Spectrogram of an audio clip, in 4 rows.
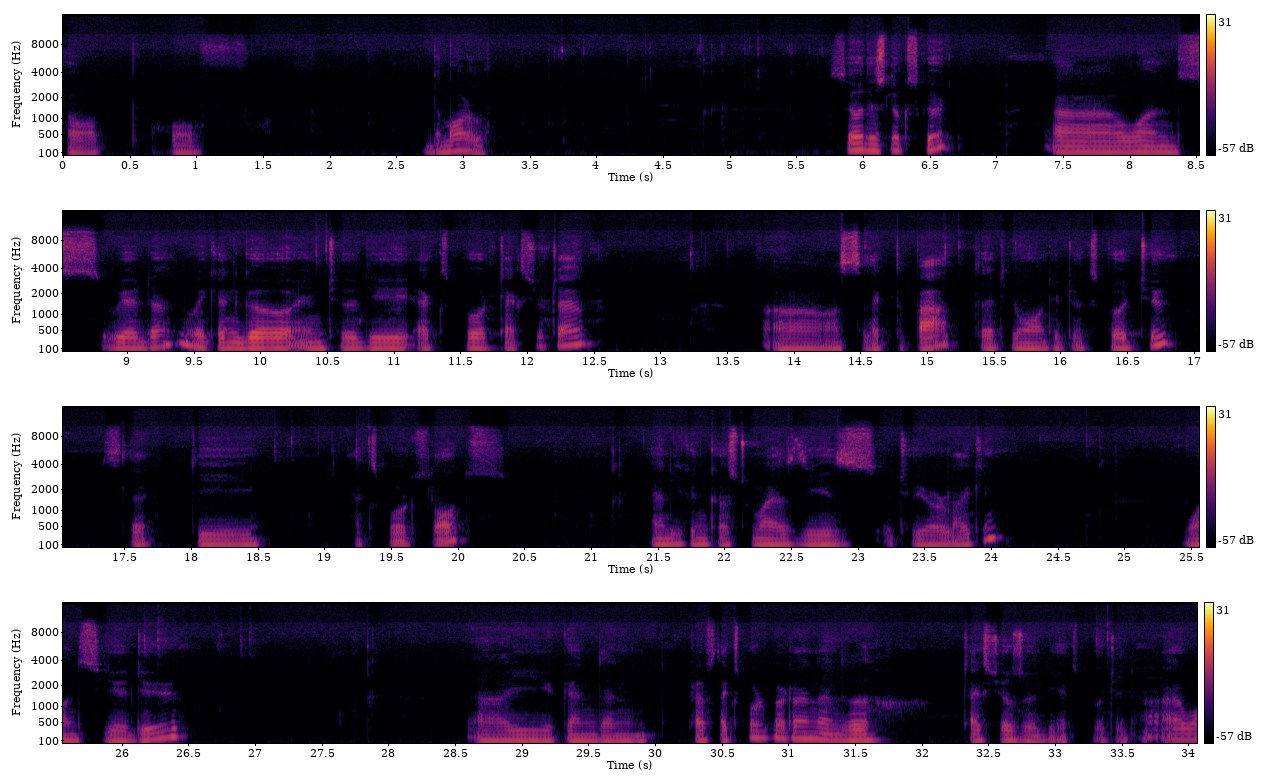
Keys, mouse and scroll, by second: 2.7 scroll down 2, 3.2 middle click, 3.7 shift+middle click, 4.2 middle click, 5.7 ctrl+s, 6.7 middle click, 8.2-9.0 scroll down 6, 10.6 click, 11.1-12.0 scroll down 2, 12.3-13.7 scroll down 4, 14.6-19.0 drag, 19.5 click, 20.3-20.9 scroll down 2, 22.1 scroll down 4, 23.7-25.4 scroll up 2, 25.5-26.2 scroll down 1, 26.2 scroll down 1, 26.3 click, 33.5-34.0 drag.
